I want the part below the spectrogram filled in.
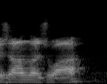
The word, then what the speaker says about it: Lajoie: It's like it makes me think of like a Jean Lajoie. Where you're like, did I say that right? – Yeah. – John LaJoie? Or... – No, you had it right the first time. Congratulations.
